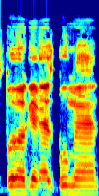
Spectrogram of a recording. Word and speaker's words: Bug Azz Booman: It's Bug Azz Booman.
